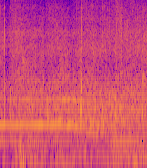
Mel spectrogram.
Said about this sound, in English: Come on, give them a hand clap of praise in here.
